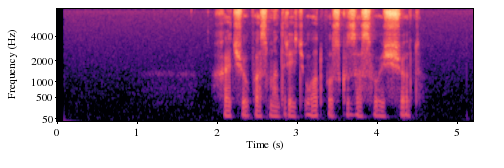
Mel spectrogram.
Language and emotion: Russian, neutral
